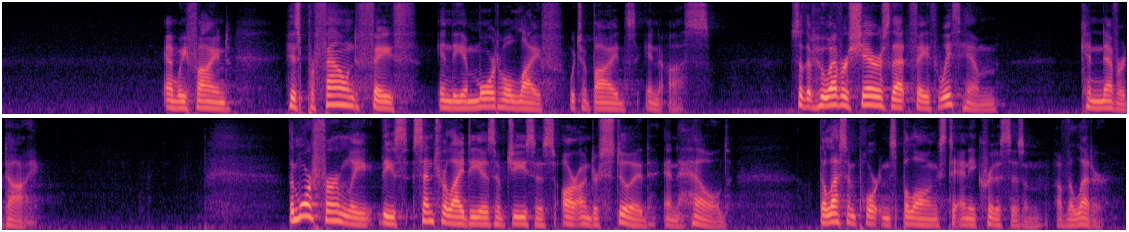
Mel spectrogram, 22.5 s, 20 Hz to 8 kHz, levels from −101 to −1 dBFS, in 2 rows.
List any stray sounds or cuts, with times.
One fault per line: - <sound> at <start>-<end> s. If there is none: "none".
none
